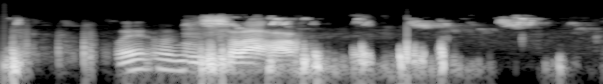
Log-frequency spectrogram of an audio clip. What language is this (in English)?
Kabyle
